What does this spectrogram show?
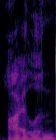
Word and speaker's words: Iland: It's Thomas Iland, and Island is spelled I-L-A-N-D, like Rhode Island without the S.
